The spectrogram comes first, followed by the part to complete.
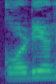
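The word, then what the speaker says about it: cordial: उसके बाद थर्ड है तो कोडियल, यहाँ पर आर साइलेंट रहेगा।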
